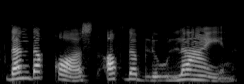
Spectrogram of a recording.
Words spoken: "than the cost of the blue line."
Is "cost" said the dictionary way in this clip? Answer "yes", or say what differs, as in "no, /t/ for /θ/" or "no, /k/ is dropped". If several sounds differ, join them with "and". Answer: yes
